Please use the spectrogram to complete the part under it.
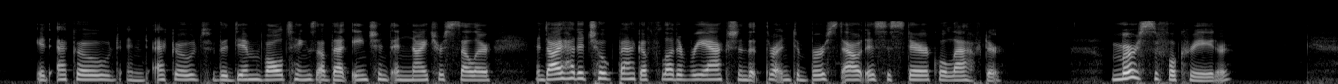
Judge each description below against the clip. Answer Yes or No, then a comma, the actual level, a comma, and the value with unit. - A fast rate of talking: No, average, 150 wpm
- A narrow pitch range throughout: Yes, narrow, 1.8 semitones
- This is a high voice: Yes, high, 215 Hz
